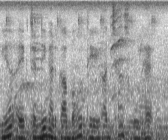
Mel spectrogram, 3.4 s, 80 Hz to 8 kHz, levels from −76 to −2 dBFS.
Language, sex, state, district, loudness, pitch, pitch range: Hindi, male, Chandigarh, Chandigarh, -16 LUFS, 125 Hz, 120-135 Hz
